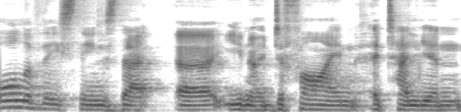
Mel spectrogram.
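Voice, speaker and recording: A woman with an Australian accent, very deep and low in pitch, at a moderate pace. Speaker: author and food blogger. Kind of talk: casual interview chat.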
